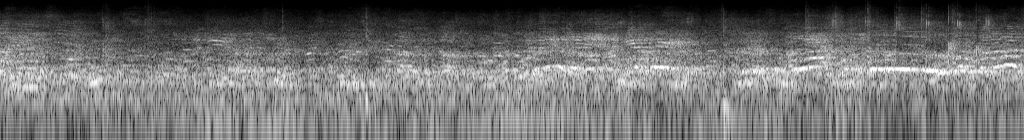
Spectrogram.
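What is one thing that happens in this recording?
A distant crowd chants and cheers in an open-air stadium.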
